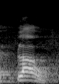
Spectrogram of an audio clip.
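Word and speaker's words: plough: और जो next example है वो है प्लाउ। प्लाउ का मतलब है हल चलाना। फार्मर्स प्लाउ देयर फील्ड्स, किसान अपने खेत में हल चलाते हैं। तो OUGH का प्रोनाउंसिएशन आप देख पा रहे हैं वो है आओ।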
